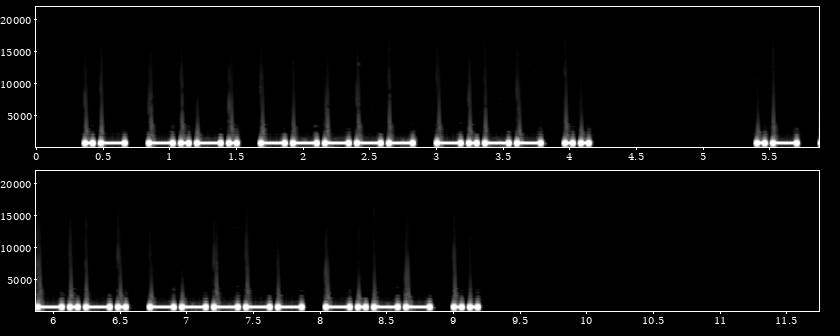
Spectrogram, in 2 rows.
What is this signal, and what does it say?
Morse code, heard as a keyed tone, about 20 wpm, 700 Hz. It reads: AC0YI AC0YI
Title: USA Call Signs - 5 Characters - Repeated 2x - 20wpm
